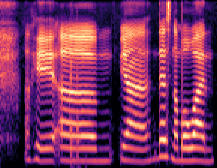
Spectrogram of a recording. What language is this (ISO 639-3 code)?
eng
